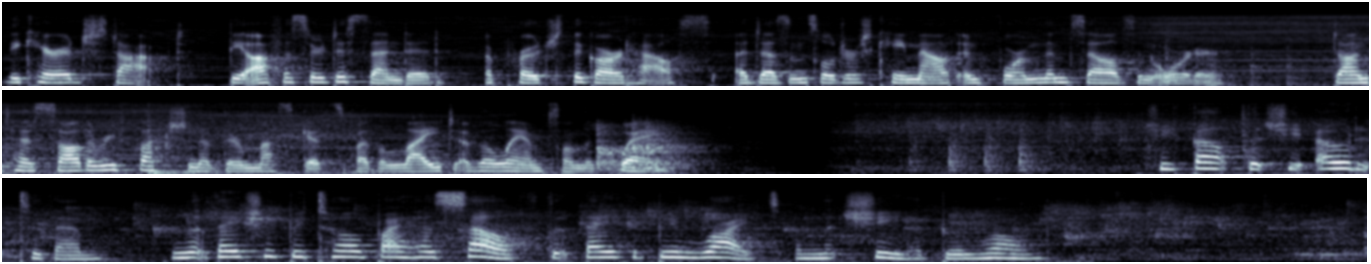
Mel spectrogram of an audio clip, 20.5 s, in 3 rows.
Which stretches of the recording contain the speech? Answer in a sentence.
You can hear the speech from 0.0 to 10.3 s and from 12.5 to 19.1 s.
